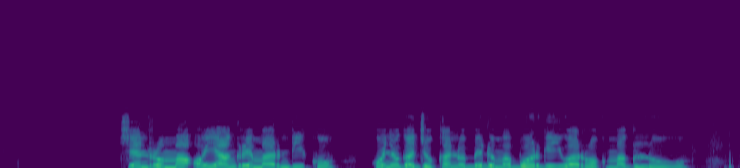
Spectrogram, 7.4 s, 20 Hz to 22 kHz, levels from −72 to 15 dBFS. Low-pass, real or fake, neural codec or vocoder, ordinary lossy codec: 7.2 kHz; real; none; none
